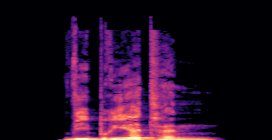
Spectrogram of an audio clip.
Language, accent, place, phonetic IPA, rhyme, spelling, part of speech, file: German, Germany, Berlin, [viˈbʁiːɐ̯tn̩], -iːɐ̯tn̩, vibrierten, verb, De-vibrierten.ogg
- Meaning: inflection of vibrieren: 1. first/third-person plural preterite 2. first/third-person plural subjunctive II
